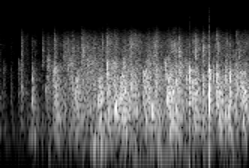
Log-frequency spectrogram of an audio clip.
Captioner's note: applause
